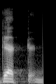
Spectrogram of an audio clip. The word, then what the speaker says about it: debt: In a word like debt, D-E-B-T, that B is a contribution of the French scribes, doubt, D-O-U-B-T. B is added there on the analogy of original Latin spelling.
